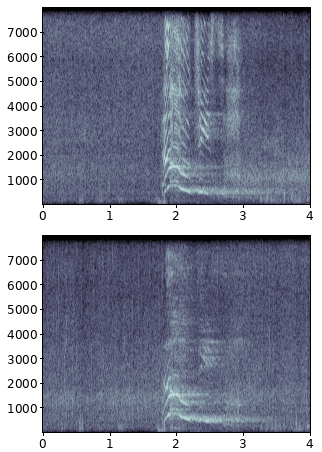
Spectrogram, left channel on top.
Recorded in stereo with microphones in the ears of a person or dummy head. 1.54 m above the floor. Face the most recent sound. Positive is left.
turn(degrees=75)  # may be behind; listen again after turning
